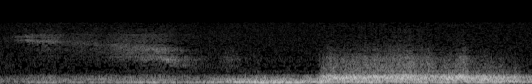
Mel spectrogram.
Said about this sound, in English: Fire a space torpedo close to his port side, Hap. Let him know we mean business, too.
